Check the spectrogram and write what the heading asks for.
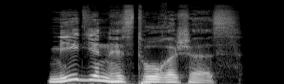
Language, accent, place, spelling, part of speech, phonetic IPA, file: German, Germany, Berlin, medienhistorisches, adjective, [ˈmeːdi̯ənhɪsˌtoːʁɪʃəs], De-medienhistorisches.ogg
- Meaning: strong/mixed nominative/accusative neuter singular of medienhistorisch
